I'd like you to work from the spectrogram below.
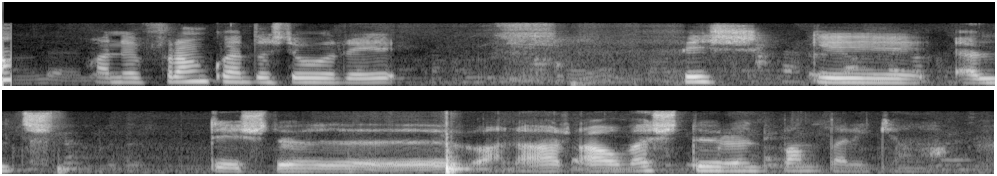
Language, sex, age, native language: Icelandic, male, 13, Icelandic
